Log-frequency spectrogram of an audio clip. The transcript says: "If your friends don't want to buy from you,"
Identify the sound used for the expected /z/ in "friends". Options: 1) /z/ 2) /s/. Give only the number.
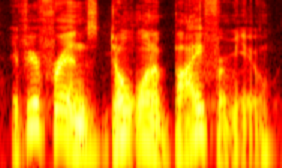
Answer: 1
